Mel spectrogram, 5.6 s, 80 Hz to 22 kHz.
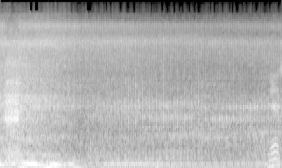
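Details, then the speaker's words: Frontera 2.8 diesel, cold-started after sitting about 2.5 months, revs briefly and then holds an even, steady idle clatter with no knocks or misses, sounding healthy. "sounds healthy"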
